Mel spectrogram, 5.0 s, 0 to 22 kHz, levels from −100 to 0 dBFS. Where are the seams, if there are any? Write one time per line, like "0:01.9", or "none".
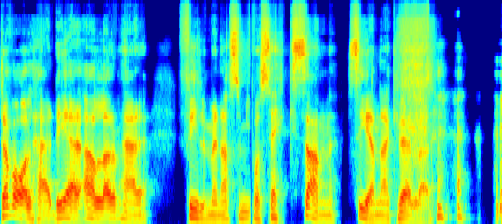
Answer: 0:02.5
0:03.4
